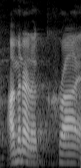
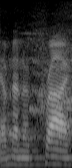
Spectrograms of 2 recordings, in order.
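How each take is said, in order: First: Much louder, punching NOT; loud defiant. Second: Defiant. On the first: Vowing to viewers he won't cry, loud stress on not. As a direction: declare it loud, hitting "not". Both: Real, not acted. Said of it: "to cry all day".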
